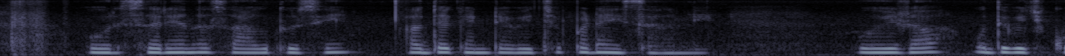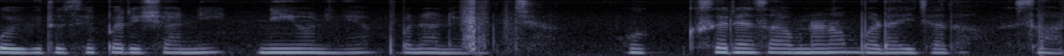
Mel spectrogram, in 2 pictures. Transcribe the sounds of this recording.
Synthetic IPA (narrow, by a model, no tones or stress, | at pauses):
oːɾsəɾjãːd̪aːsaːɡt̪ʊsẽː | əd̪jaːkə̃ɳʈeːʋɪt͡ʃbənaːisəkniː | oɾaːʊd̪eːʋɪt͡ʃkoːiːbiːt̪ʊsẽːpəɾeːʃaːninĩɦoːniɛbənaːneʋɪt͡ʃ | oː | səɾjãːsaːɡ̚bənaːnaːbəɽaːiːzjaːd̪aːsaːn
